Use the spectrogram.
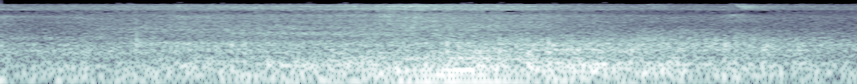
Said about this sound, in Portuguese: Tá passando o carro, calma aí.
